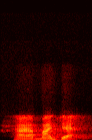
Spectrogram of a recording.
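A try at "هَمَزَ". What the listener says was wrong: Hamaza. Nggak ada tasdid. Pak, hati-hati zainya katanya tadi ya. Zai, hamaza.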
